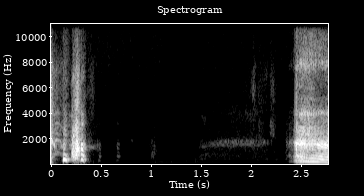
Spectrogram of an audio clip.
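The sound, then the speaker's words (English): A person clearing their throat with a short, rough two-part rasp, followed by silence and then a voice beginning to speak. “Excuse me. I've had a very, like, lot of gunk in my throat lately.”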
